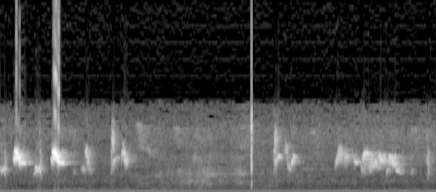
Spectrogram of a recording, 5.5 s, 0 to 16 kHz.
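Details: Red-whiskered bulbul song, 2015. Two loud, sharp whistled notes open, then softer warbled phrases rise and fall in pitch, ending in a longer lilting phrase. A faint low hum runs throughout.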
